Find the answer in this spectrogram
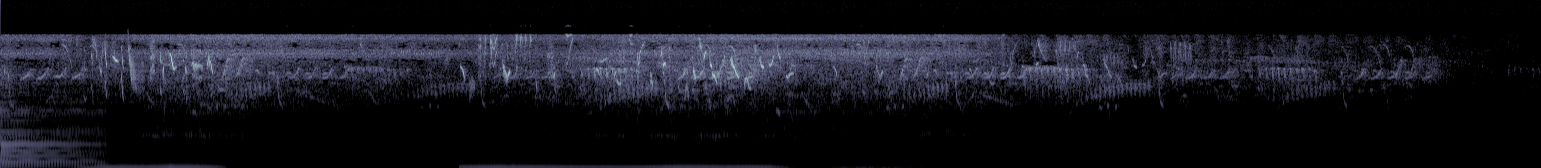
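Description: Background music ends about two seconds in. After it comes faint birdsong: many short, high chirps and trills. They get busier about seven seconds in, then fade away gradually.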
